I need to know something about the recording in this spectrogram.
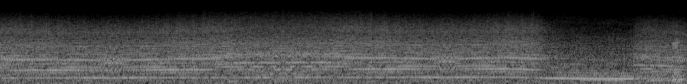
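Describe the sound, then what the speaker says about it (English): Number 9 Coors Ford stock car accelerating hard in a racing video game, a steady loud engine drone with rising and shifting tonal whine, accompanied by other cars' engines, alone without talk. "Jessica now floors the throttle in her number 9 Coors Ford"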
